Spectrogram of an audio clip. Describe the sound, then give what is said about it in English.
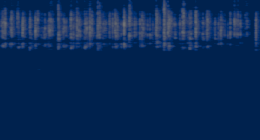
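Dice rattle continuously for about four seconds as they are shaken, a dense clicking clatter that ends with a brief final burst as they are tossed. No voices are present. “I will give you triple advantage, so you could th- you could do three dice and pick the best one.”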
